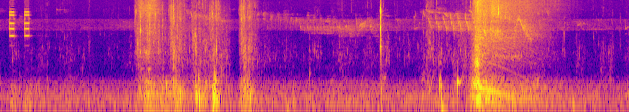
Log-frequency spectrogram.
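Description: Water laps gently and steadily.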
